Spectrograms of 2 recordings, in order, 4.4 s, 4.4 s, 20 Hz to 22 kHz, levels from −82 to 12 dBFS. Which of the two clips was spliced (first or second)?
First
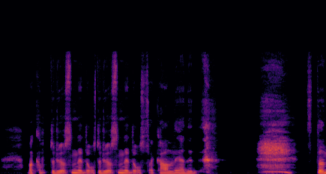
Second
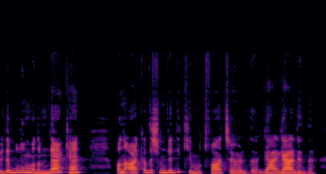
first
